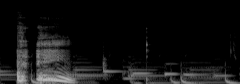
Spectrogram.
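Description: A man clears his throat once, with a falling pitch. Faint background music with held notes follows.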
